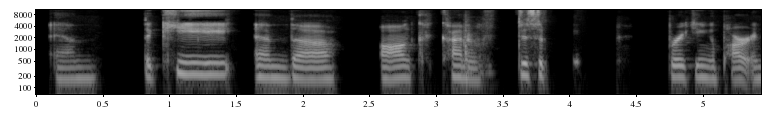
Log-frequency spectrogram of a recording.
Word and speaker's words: ankh: Yeah, they are often carrying a ka, ankh, however you want to pronounce that. – An ankh, yeah. – Yeah, that's a symbol. Oh, let me double check. I can't spell. – A-N-K-H, an object or design resembling a cross but having a loop instead of the top arm.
